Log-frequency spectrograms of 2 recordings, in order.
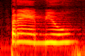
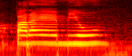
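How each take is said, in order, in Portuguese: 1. A vogal tônica é fechada. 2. A vogal tônica é aberta. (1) "porque a gente fala fechado" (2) "essas vogais são lidas como abertas"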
